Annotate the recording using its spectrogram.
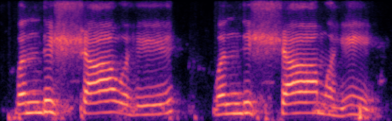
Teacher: शा दीर्घ म्हणायचा आणि आघात देऊन म्हणायचा त्याच्यावर, म्हणजे मग त्याचा उच्चार स्पष्ट येतो.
